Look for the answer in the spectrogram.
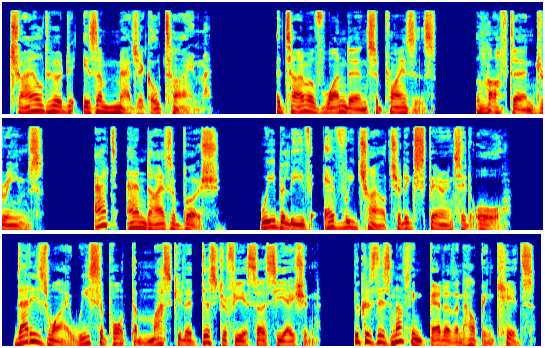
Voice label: English Conversational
